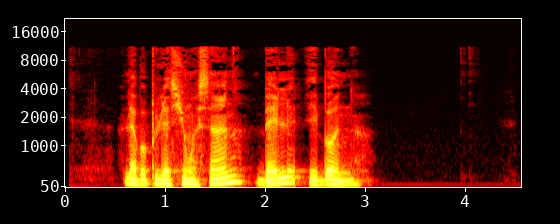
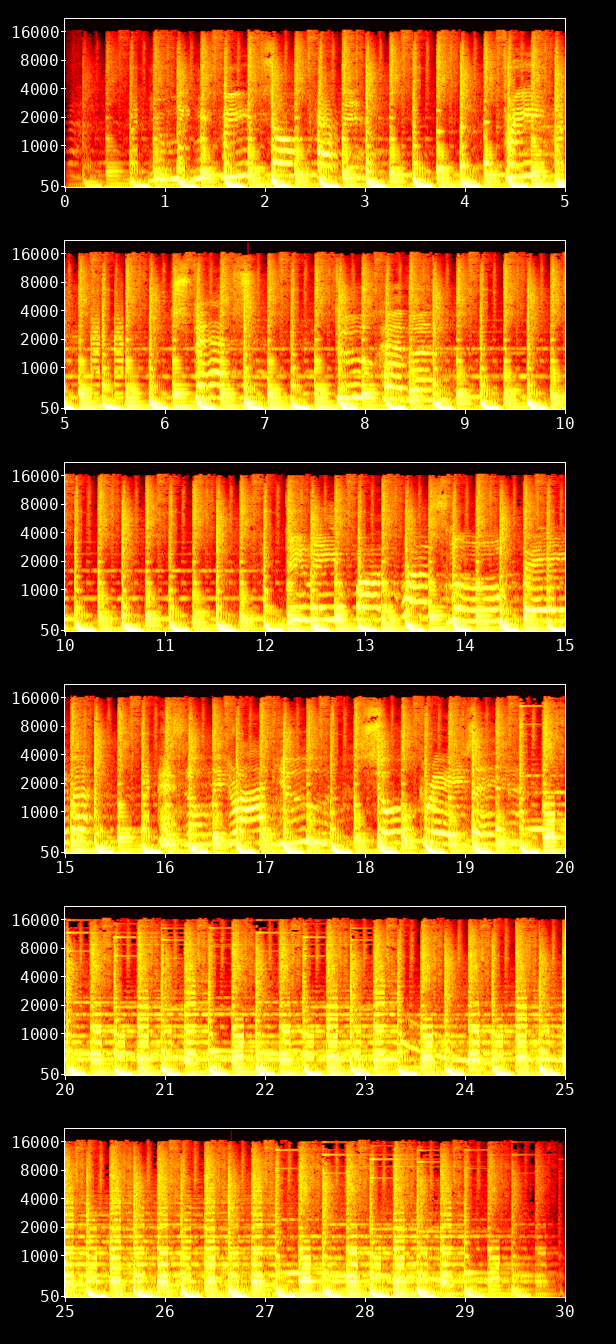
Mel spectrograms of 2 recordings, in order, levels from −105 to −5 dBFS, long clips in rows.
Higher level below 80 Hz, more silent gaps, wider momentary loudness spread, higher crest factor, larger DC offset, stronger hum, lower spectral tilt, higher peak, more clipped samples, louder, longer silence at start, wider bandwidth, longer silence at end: second, -40 dBFS vs -14 dBFS; neither; about the same, 5 LU vs 3 LU; about the same, 16 dB vs 12 dB; neither; neither; first, -8 dB/octave vs -5 dB/octave; second, -6 dBFS vs 0 dBFS; neither; second, -22 LUFS vs -13 LUFS; first, 0.6 s vs 0.15 s; second, 11.5 kHz vs 17 kHz; first, 1.6 s vs 0.15 s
